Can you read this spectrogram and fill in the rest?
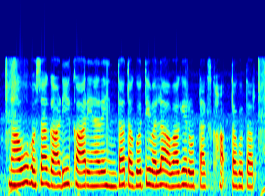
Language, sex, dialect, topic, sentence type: Kannada, female, Northeastern, banking, statement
